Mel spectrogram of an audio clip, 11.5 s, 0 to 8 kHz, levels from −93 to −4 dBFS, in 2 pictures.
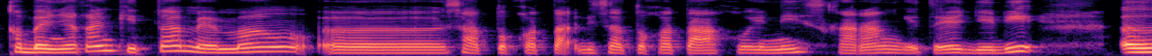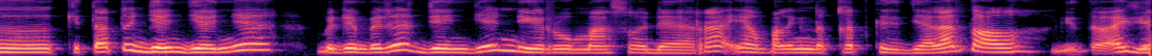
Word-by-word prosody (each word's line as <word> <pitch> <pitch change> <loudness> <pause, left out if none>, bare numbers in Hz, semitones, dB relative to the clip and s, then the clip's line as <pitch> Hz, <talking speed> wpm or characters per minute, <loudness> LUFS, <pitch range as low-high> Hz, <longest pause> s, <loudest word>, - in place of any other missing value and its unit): kebanyakan 200 +5 +1
kita 285 -6 -2
memang, 225 +4 0
eee, 165 0 -3
1 160 -1 -7
kota 160 0 -7
di 170 - -9
satu 165 -1 -7
kota 155 -2 -4
aku 175 +1 -10
ini, 170 +3 -4
sekarang, 165 +3 -6
gitu - - -6
ya. 185 - 0 0.2
Jadi, 225 +10 0 0.5
eee, 210 -1 +5
kita 230 +3 0
tuh 300 -2 +1
janjiannya 225 +5 +6 0.3
bener-bener 210 +8 +4
janjian 205 +9 +3
di 210 -7 +4
rumah 180 -1 -1
saudara 180 +6 -4
yang 210 -4 -2
paling 190 +1 0
dekat 190 +1 -4
ke 200 - -1
jalan 185 +7 +2
tol, 225 0 +1
gitu 295 - -7
aja. 225 -4 +1
200 Hz, 165 wpm, -22 LUFS, 175-230 Hz, 0.5 s, janjiannya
